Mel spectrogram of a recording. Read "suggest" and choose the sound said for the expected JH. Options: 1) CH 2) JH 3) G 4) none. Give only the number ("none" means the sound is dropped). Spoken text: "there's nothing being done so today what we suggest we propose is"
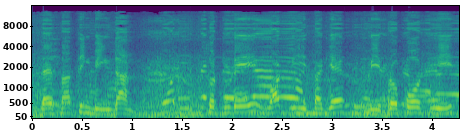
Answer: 4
